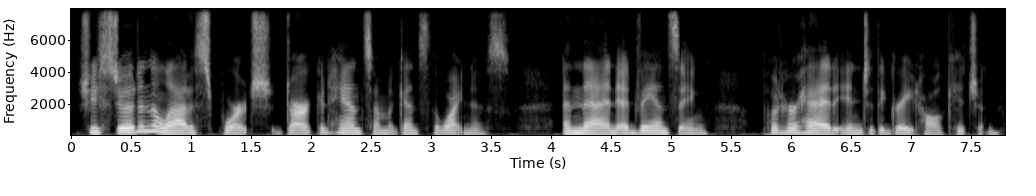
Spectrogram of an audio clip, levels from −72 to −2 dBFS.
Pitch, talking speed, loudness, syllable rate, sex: 205 Hz, 175 wpm, -17 LUFS, 5.0 syllables/s, female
